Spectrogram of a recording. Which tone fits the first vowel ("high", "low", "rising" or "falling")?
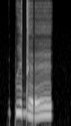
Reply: high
